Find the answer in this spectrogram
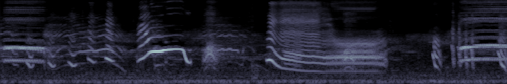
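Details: A female laughingthrush gives loud, slurred whistles that swoop down and up, mixed with harsh squealing bursts and quick rising notes over about five seconds.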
